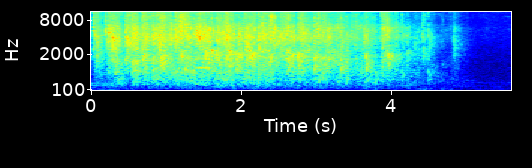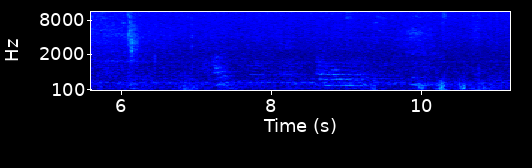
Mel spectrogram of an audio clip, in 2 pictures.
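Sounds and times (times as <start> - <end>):
crowd clapping: 0.0 - 5.1.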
